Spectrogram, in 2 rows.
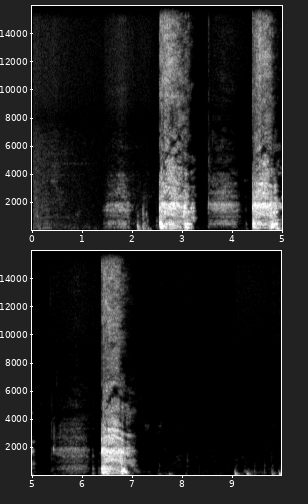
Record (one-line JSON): {"three_cough_length": "10.0 s", "three_cough_amplitude": 32200, "three_cough_signal_mean_std_ratio": 0.37, "survey_phase": "alpha (2021-03-01 to 2021-08-12)", "age": "65+", "gender": "Male", "wearing_mask": "No", "symptom_none": true, "symptom_onset": "12 days", "smoker_status": "Ex-smoker", "respiratory_condition_asthma": true, "respiratory_condition_other": false, "recruitment_source": "REACT", "submission_delay": "3 days", "covid_test_result": "Negative", "covid_test_method": "RT-qPCR"}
